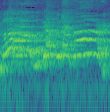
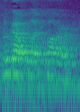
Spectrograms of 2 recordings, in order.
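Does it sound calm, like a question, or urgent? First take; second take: urgent; calm. First: It is shouted urgently as an alarmed warning. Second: It is said calmly, with no urgency.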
